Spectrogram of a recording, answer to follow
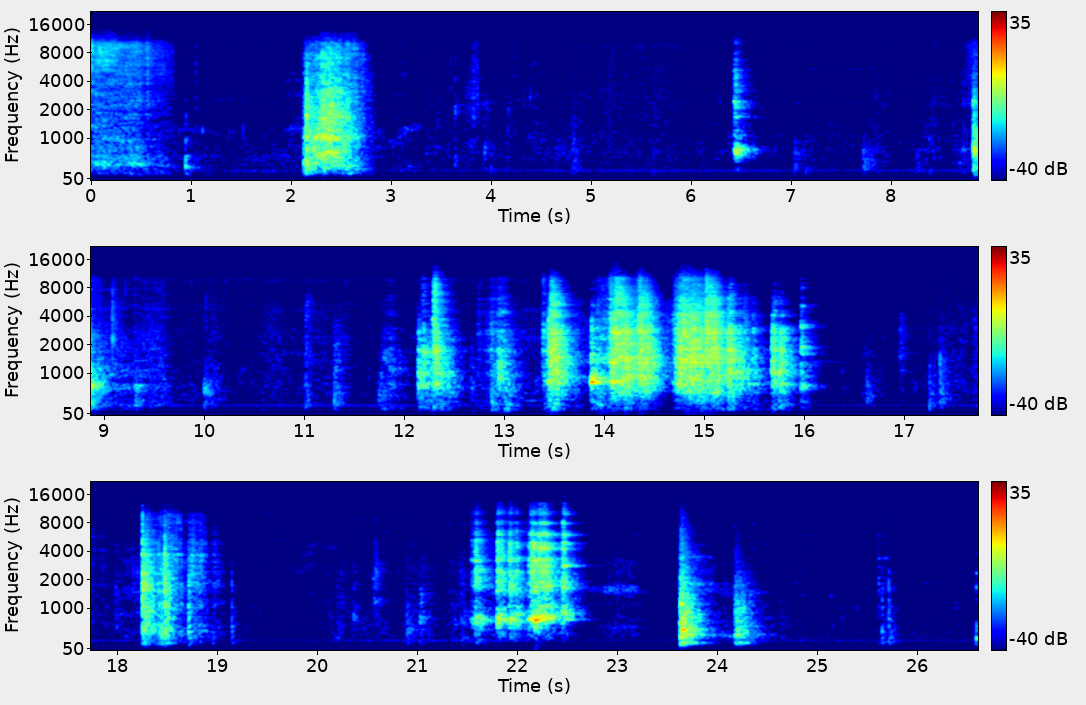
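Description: Dishes and kitchenware being handled and set down: a series of separate short clinks and clatters, bunched most closely together in the middle.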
